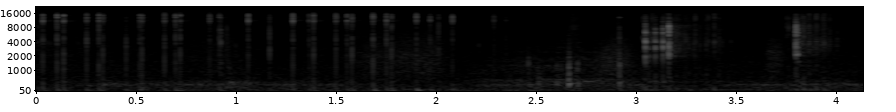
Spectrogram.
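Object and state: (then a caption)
Glass perfume bottle. Long nails tap a thick, palm-sized blue textured glass perfume bottle with a silver cap. A quick run of sharp, bright clicks with almost no low end and no ring, fast and even at first, then sparser and softer, with a couple of louder taps near the end.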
